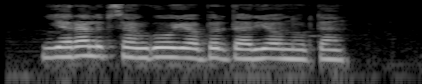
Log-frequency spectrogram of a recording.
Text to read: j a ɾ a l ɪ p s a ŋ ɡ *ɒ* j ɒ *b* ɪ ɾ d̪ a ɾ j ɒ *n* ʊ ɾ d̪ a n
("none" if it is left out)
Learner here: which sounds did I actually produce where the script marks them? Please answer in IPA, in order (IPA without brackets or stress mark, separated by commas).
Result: o, b, n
